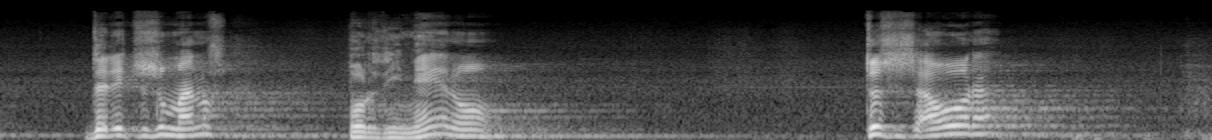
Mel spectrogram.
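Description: An elderly man speaks slowly and deliberately into a microphone, in short bursts with pauses.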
